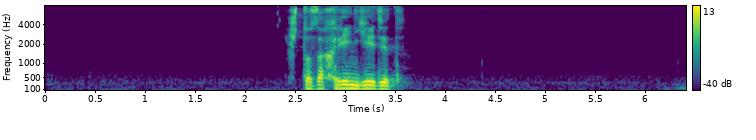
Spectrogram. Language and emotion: Russian, angry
